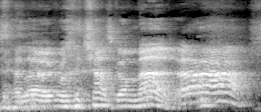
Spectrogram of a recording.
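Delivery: ordinary delivery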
